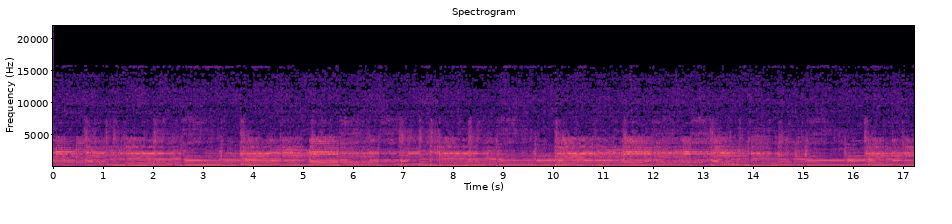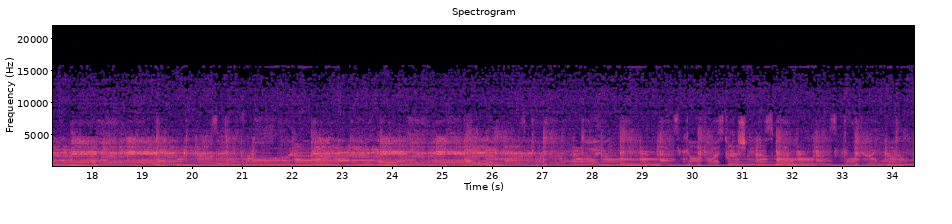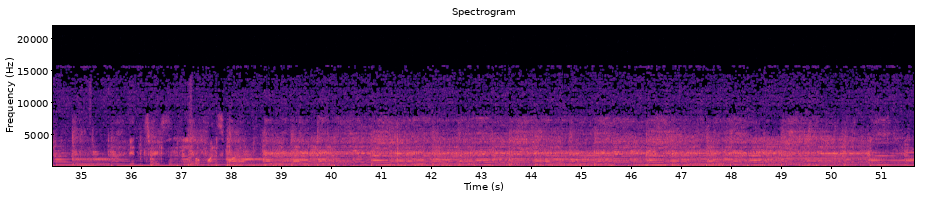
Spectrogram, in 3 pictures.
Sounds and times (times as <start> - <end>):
Music: 0.0 - 51.6.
